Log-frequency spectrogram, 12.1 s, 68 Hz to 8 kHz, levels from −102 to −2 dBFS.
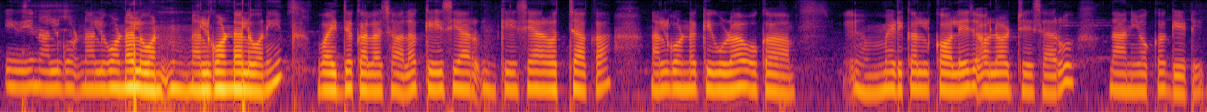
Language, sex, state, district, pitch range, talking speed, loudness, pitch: Telugu, female, Telangana, Nalgonda, 175-190 Hz, 105 wpm, -24 LUFS, 185 Hz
